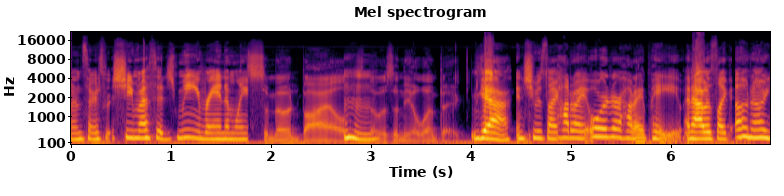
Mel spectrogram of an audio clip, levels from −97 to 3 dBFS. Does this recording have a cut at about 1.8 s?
yes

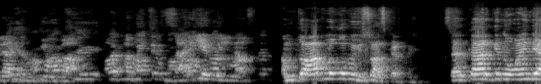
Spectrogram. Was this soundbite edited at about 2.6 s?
yes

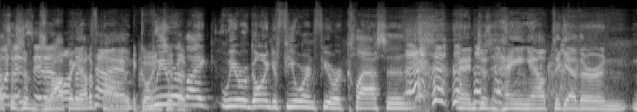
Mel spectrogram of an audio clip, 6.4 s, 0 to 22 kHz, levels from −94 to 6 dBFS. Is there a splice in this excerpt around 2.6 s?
no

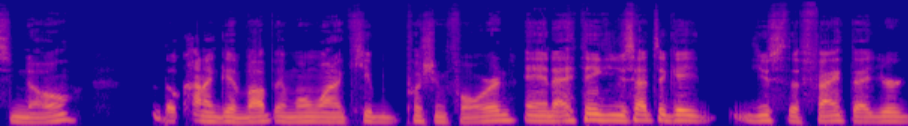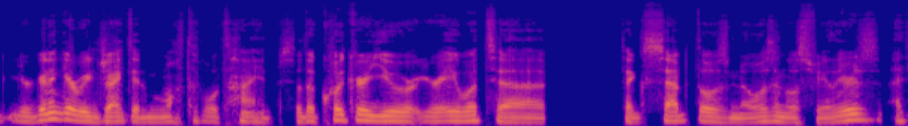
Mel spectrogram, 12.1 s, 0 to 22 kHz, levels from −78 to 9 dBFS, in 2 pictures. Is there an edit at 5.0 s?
no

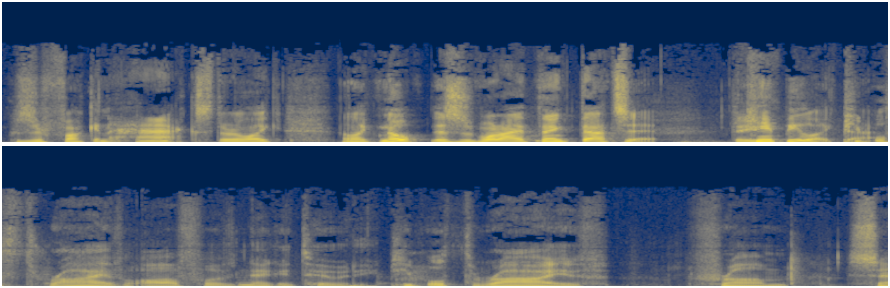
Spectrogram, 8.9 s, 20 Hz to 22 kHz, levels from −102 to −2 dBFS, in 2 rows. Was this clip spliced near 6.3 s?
yes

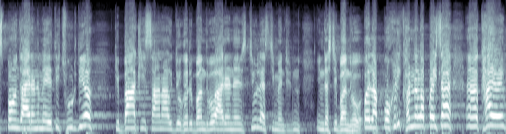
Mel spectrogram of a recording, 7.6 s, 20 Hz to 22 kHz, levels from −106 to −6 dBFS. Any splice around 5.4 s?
yes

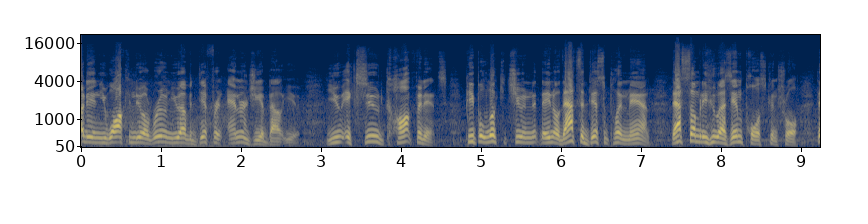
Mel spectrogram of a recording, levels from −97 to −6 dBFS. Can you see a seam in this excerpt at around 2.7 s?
no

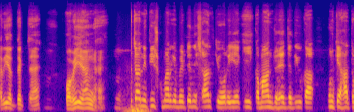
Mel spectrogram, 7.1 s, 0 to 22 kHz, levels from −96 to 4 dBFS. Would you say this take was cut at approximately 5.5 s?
no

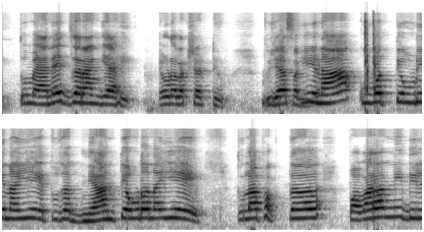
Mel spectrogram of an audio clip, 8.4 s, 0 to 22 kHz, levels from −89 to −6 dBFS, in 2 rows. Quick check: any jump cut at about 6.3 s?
no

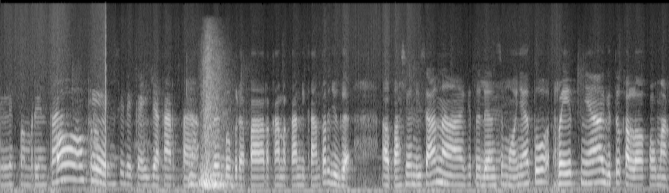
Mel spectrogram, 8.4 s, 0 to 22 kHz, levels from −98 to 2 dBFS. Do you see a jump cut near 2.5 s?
yes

